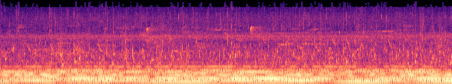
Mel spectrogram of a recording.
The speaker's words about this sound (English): As you continue walking, you get a glimpse of a quaint river. Chuckling to itself as the water trickles downstream.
